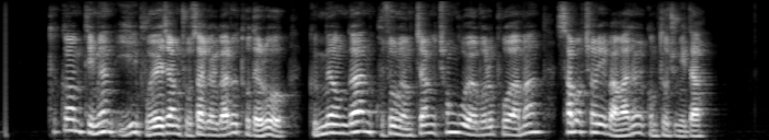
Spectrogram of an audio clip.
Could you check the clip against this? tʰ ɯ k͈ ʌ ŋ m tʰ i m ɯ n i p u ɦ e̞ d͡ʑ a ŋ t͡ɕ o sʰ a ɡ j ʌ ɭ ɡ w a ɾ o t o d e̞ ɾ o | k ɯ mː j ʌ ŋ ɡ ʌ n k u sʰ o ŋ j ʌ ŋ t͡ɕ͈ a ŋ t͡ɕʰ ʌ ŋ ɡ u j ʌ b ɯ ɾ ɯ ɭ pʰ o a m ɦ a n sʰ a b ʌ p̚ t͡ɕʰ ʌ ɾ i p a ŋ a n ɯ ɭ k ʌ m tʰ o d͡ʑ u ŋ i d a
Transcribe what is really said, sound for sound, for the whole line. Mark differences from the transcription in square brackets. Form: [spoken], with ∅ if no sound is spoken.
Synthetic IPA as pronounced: tʰ ɯ k͈ ʌ [∅] m tʰ i m ɯ n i p u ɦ e̞ d͡ʑ a ŋ t͡ɕ o sʰ a ɡ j ʌ ɭ ɡ w a ɾ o t o d e̞ ɾ o | k ɯ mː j ʌ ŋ ɡ [a] n k u sʰ o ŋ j ʌ ŋ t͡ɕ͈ a ŋ t͡ɕʰ ʌ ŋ ɡ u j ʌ b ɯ ɾ ɯ ɭ pʰ o a m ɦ a n sʰ a b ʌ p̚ t͡ɕʰ ʌ ɾ i p a ŋ a n ɯ ɭ k ʌ m tʰ o d͡ʑ u ŋ i d a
